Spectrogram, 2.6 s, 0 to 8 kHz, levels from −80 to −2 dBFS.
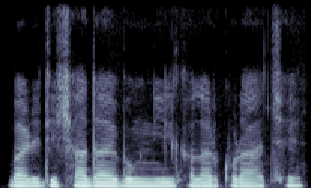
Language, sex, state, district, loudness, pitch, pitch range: Bengali, male, West Bengal, Alipurduar, -16 LUFS, 140 Hz, 135-145 Hz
